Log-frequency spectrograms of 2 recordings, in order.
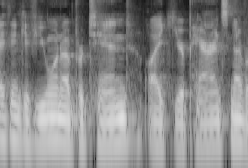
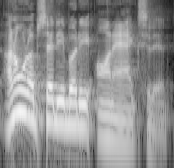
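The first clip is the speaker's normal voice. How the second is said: louder, faster insistent restatement; emphatic repeat; 5 semitones higher, 6 dB louder, faster than usual. Real, not acted. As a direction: push the point harder the second time.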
